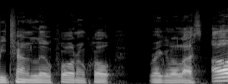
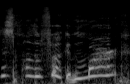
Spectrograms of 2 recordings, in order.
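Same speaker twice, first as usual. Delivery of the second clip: mock disbelief; 9 dB quieter than usual. Joking about spotting Zuckerberg.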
